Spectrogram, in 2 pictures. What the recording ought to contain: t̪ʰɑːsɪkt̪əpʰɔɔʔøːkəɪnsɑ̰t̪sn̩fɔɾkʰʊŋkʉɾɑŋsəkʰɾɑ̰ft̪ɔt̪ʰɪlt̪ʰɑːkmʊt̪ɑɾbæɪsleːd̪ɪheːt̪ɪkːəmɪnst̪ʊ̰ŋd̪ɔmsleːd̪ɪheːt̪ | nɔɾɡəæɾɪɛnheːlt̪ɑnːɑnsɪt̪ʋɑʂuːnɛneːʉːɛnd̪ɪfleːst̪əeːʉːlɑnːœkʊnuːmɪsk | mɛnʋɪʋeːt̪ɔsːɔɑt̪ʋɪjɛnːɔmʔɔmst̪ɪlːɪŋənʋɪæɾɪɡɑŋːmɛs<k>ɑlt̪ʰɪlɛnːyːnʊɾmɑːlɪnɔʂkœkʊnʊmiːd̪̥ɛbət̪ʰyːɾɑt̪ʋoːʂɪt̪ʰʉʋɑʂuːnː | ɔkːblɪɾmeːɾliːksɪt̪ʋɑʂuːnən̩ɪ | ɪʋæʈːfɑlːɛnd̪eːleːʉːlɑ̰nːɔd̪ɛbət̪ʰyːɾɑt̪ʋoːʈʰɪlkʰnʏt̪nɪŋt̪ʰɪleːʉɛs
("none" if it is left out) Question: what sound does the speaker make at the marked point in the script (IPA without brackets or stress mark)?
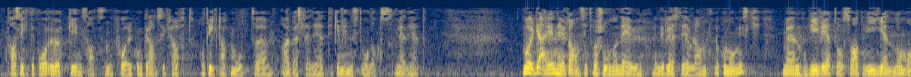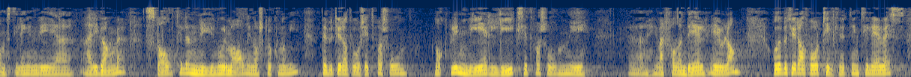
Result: k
